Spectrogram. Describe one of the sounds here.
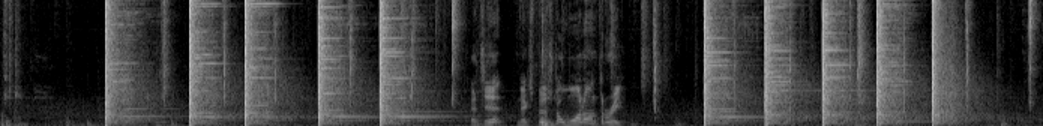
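Pistol shots ring out in rapid strings, cracking sharply and echoing outdoors.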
